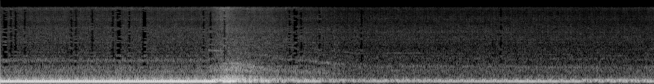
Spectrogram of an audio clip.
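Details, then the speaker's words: Subaru Impreza; steady idle then a brief harsh grating rasp as reverse is forced: gears grinding when selecting reverse, cause unconfirmed. "I was just trying to get it in reverse. It didn't want to take reverse, grinding the gears, and then I went for first, and it didn't want to roll in first."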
